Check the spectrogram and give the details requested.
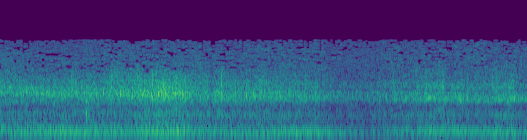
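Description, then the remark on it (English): An ambulance engine drones steadily as it drives along a road, a continuous low rumble with a faint hiss on top, even in loudness, with no voices. “There's a dirt road just ahead on the left. Will you drive the ambulance in the unpark?”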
